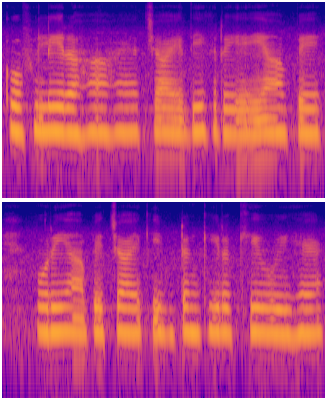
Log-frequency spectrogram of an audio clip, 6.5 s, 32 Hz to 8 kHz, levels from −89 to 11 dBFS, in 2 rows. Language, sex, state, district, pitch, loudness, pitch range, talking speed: Hindi, female, Haryana, Rohtak, 200 Hz, -17 LUFS, 190-205 Hz, 175 wpm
